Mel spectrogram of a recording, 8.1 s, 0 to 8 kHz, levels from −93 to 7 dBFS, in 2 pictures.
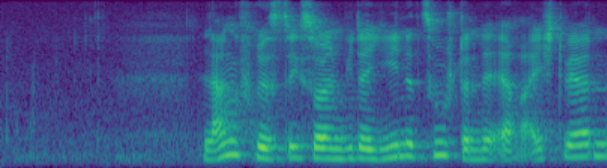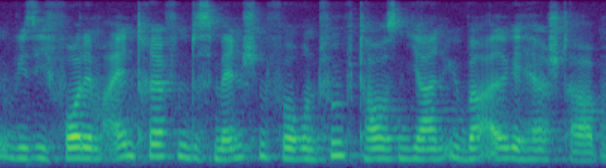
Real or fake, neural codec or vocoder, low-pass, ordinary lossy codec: real; none; none; none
